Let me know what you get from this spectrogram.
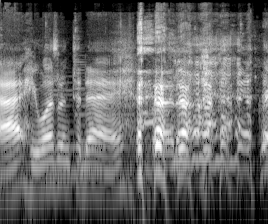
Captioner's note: all laughing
